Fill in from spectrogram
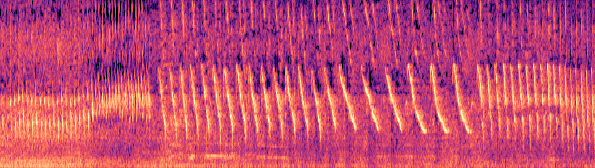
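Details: Rolling, chattering song of a young canary, played as a prompt for canaries that have stopped singing: a soft warbled opening, then long runs of quick high slurred notes repeated about four times a second.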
